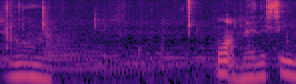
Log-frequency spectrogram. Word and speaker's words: Siobhan: Well, we've got this one, Sioban. Siobhan, it's pronounced Siobhan.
